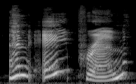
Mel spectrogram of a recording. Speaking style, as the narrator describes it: Lila exclaimed

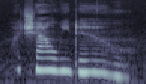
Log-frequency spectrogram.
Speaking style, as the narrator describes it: As delicate as a feather, Twinkle whispered

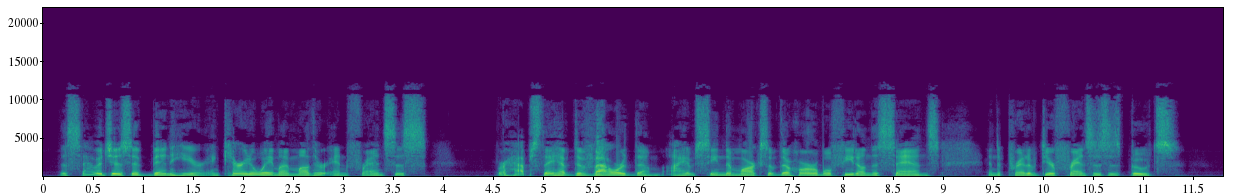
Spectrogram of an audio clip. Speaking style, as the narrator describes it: he sobbed out

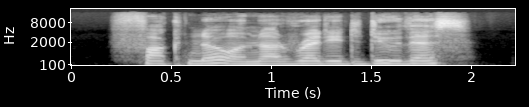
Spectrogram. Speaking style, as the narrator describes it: he grunted

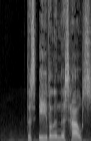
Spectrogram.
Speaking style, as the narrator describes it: shouted the priest

